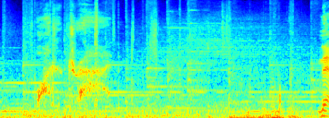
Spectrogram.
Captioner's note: whispering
